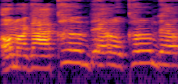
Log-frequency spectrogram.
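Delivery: mock frantic, panicked, pleading voice. Retelling a cousin in the back seat: imitating a panicking cousin. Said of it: "my cousin's in the back seat panicking".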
